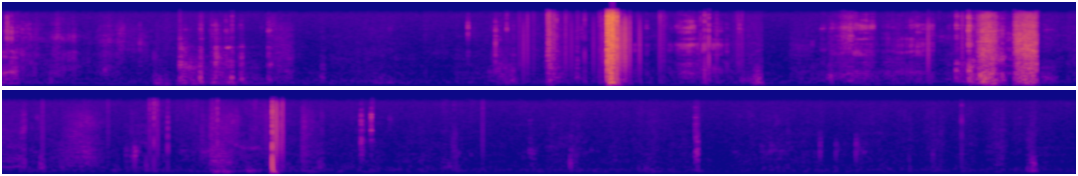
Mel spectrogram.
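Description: Small screws rustling in a crinkling plastic bag as they are picked out, with clicks and knocks of screws and tools on the workbench and guitar. The loudest sound is a sharp knock about three seconds in, and a second crinkly stretch comes just before five seconds.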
